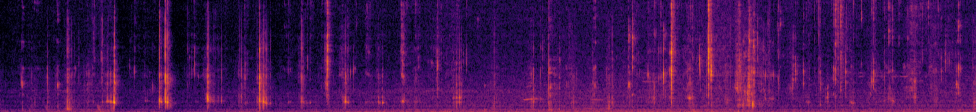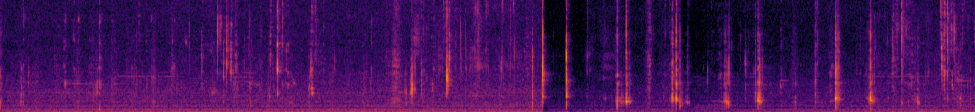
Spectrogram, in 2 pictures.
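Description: Close-miked chewing of chocolate, with sharp crunches and cracks, many in the first few seconds and again near the end, and steadier chewing in between.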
